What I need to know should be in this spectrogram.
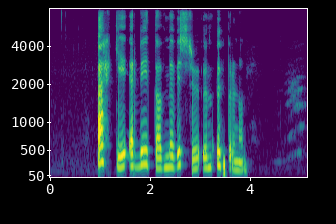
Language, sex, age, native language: Icelandic, female, 40-49, Icelandic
